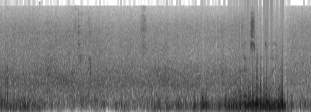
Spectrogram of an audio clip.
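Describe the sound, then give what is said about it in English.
Strong wind blowing outdoors on a tree-lined path, rumbling gusts buffeting the microphone with some rustling, swelling louder toward the end before easing off. “As soon as I stick you guys on pause, the wind drops. And literally as soon as I've got something to say. Flaming hurricane coming through again.”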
